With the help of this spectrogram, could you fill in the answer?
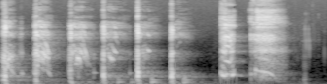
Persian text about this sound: مادر با خستگی تمام با چند تا سرفه از جاش پاشد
